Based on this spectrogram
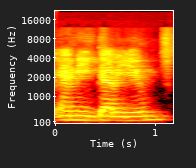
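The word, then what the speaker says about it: μ: and me which is it's a Greek letter pronounced sounds like Mew uh this is a population mean but what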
